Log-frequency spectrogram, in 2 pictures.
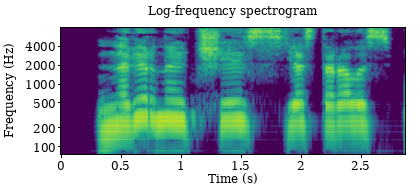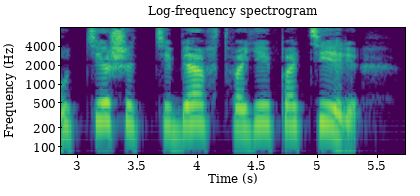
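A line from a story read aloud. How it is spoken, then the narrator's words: Trembling voice. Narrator (Russian): произнесла она дрогнувшим голосом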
